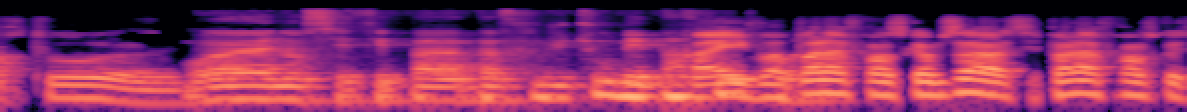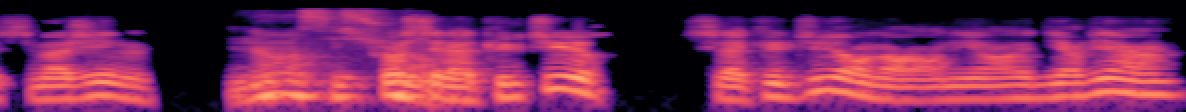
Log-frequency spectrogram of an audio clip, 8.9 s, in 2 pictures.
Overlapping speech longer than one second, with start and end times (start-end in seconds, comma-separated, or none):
none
